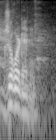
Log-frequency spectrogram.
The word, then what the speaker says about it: Jordan: Years ago, Coach Jordan at Auburn University used to be so concerned with how people said his name that there was actually a sentence in the media guide that told you how to pronounce Jordan. Apparently in the Deep South, people like to say Jordan. He would point it out that it was like the river Jordan in the Bible.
